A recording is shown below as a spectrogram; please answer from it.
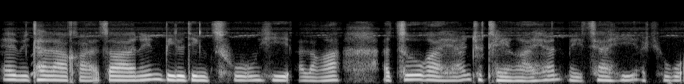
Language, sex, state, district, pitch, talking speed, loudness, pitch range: Mizo, female, Mizoram, Aizawl, 195 Hz, 175 wpm, -16 LUFS, 185-205 Hz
